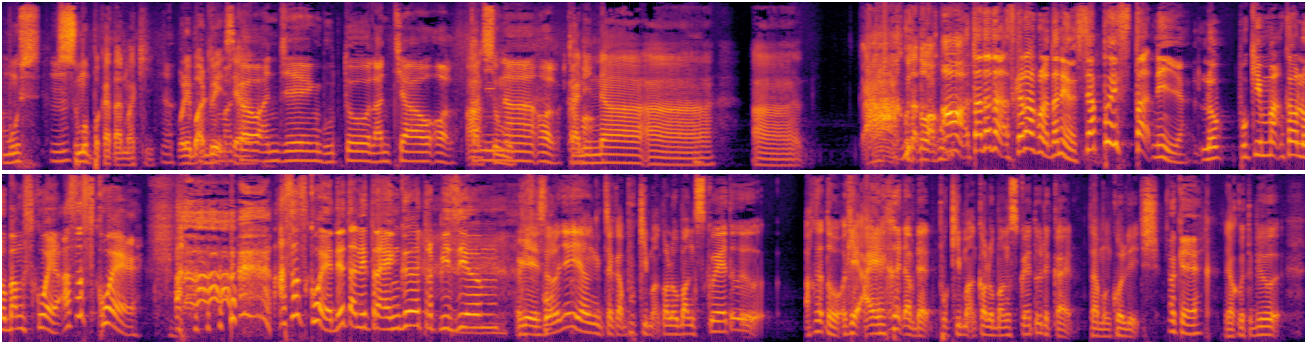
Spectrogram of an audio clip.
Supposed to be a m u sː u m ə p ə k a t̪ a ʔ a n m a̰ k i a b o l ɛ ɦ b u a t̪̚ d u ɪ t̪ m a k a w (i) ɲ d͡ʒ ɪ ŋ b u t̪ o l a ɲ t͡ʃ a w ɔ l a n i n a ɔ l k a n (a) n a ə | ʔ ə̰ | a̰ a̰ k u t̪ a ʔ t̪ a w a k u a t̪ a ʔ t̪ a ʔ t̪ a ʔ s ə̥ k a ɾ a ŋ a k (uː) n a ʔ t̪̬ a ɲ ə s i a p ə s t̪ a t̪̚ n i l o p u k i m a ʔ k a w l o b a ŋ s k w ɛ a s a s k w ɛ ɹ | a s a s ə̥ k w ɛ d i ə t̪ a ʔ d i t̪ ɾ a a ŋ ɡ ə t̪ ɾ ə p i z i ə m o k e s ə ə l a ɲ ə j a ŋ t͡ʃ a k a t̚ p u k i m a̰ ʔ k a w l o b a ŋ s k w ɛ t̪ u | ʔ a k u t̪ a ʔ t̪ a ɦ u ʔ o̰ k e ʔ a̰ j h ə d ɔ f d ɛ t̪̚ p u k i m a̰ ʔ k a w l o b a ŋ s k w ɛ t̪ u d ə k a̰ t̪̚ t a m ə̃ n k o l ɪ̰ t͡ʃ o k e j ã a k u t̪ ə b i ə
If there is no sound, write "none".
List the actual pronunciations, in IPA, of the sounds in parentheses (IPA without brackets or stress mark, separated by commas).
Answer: a, i, u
